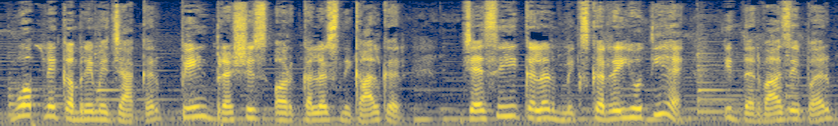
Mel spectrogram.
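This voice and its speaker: Woman storyteller with animated intonation. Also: medium pitch, brisk, over music. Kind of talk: scripted cartoon story narration.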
